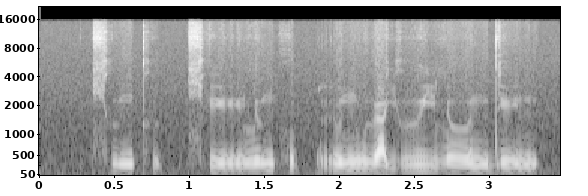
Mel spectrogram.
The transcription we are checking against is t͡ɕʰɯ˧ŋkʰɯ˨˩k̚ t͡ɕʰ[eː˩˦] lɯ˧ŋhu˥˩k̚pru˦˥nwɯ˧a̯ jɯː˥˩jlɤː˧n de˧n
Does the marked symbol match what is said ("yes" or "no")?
yes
